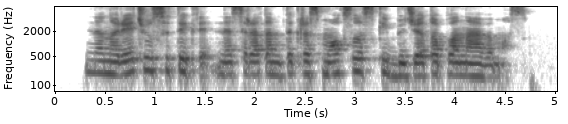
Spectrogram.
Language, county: Lithuanian, Telšiai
